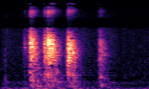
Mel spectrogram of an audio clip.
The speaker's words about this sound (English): All right. Open the outer hatch.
